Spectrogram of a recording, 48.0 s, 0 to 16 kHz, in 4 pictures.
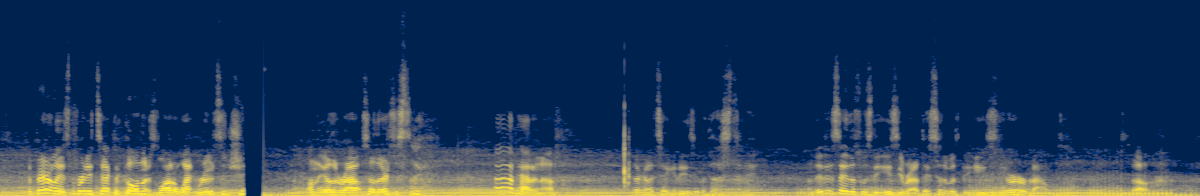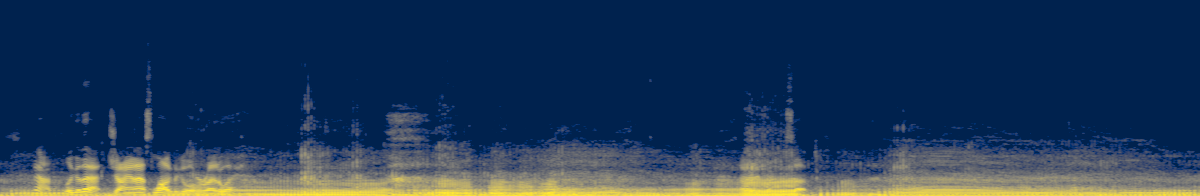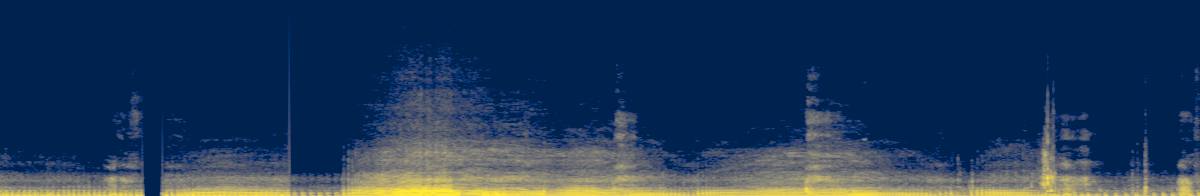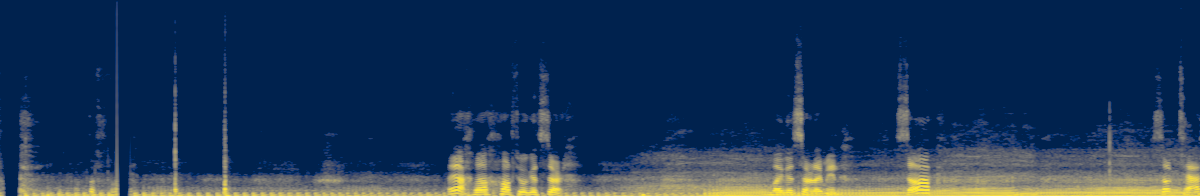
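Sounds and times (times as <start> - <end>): dirt bike engine revving: 0.0 - 48.0.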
